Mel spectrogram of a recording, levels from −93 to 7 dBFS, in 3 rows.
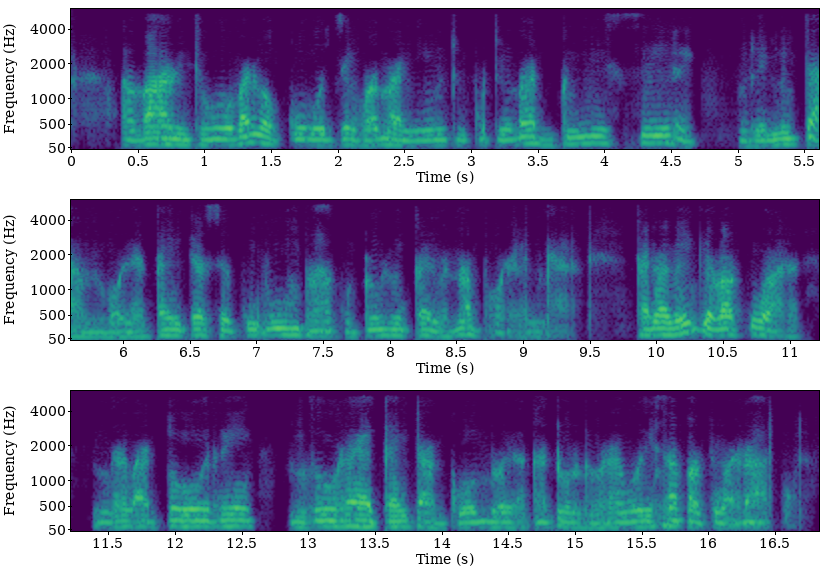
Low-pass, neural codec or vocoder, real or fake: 5.4 kHz; codec, 16 kHz, 1 kbps, FreqCodec, smaller model; fake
